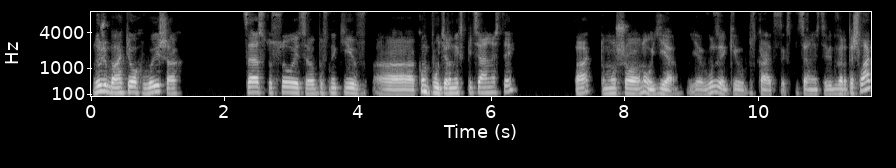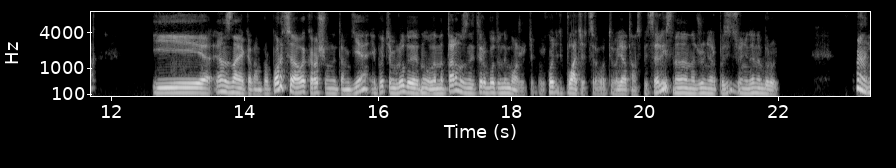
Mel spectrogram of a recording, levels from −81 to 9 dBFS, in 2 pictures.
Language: Ukrainian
